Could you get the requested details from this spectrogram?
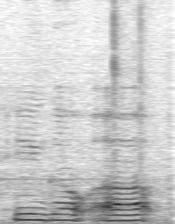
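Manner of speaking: normal talking voice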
